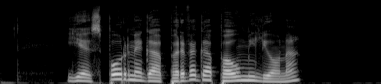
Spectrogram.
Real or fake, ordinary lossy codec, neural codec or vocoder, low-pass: real; none; none; 19.8 kHz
